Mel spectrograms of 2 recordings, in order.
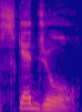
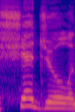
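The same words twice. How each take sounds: First: It is said the American way. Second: It is said the British way. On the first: "instead of schedule" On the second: "in England they say schedule"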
